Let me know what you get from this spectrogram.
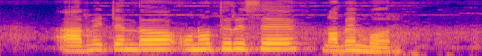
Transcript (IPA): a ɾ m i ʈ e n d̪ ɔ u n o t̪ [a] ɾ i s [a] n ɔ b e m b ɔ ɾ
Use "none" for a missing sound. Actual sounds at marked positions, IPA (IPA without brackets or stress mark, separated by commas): i, e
